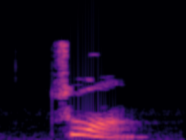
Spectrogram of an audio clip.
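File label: "壮", Mandarin Chinese; chinese flashcards; hsk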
